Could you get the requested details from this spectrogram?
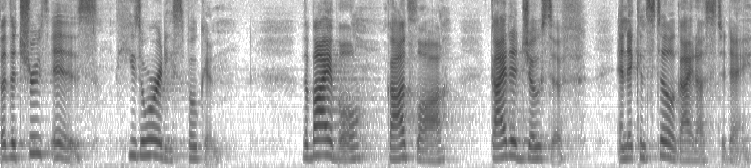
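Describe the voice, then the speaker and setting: A woman speaks at a very slow pace with long, frequent pauses, vocal fry, and ordinary pitch variation. The background is quiet. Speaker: preacher. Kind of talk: sermon. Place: church. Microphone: headset.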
